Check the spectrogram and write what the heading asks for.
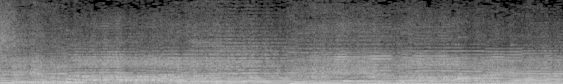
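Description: Male choir singing in harmony, holding long notes, with a change of chord about two seconds in.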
